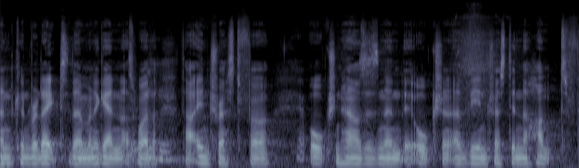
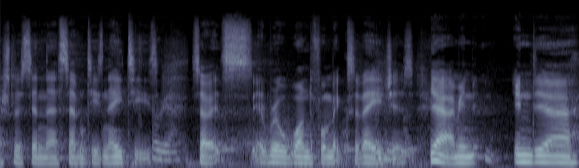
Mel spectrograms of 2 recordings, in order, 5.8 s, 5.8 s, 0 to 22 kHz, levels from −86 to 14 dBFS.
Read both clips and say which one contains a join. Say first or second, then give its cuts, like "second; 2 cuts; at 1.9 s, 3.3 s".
second; 1 cut; at 4.2 s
